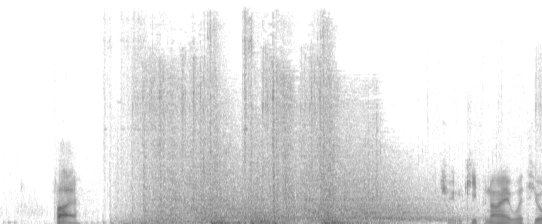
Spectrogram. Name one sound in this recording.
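A volley of musket shots crashes out and rumbles away.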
